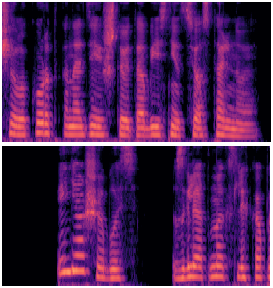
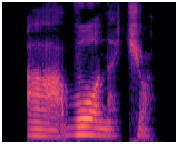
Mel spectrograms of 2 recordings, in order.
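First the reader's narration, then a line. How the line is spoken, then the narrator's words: Drawn-out drawl. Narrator (Russian): протянула Мэг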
